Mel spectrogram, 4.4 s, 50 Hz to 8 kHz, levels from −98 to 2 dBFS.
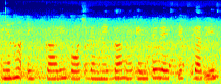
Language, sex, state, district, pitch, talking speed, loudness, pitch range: Hindi, female, Madhya Pradesh, Dhar, 260 Hz, 120 wpm, -14 LUFS, 255-275 Hz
